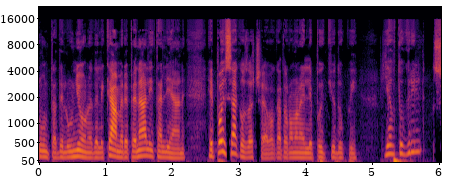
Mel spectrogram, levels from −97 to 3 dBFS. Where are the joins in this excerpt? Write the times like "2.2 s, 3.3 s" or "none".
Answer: none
